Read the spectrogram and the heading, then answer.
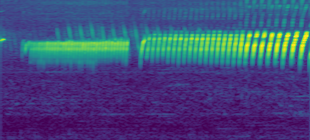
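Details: Canary song for training young males and females to mate. A steady buzzy trill holds for about a second. After a short break, a fast train of repeated notes speeds up and grows louder, over a faint background hiss.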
